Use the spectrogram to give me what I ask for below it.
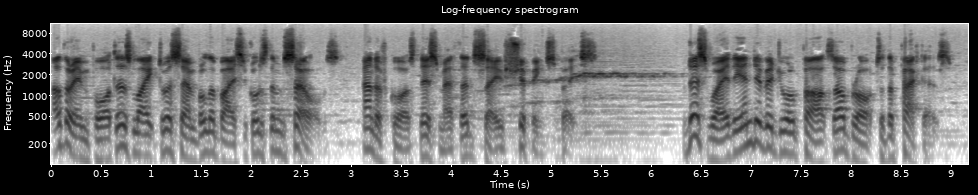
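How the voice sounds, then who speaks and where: Speaking at a moderate pace with big pitch swings in a medium range, this British man presents a formal scripted explanation as an industrial correspondent for a 1950s newsreel. Music sits behind his voice on the dull soundtrack.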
